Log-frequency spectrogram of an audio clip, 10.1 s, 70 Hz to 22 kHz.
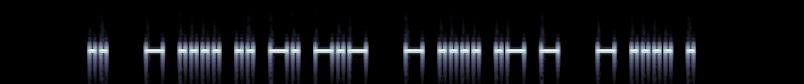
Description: Morse code, heard as a keyed tone, about 17 wpm, 700 Hz. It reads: I THINK THAT THE
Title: Speed-Racing - Sets of 4 Words 17wpm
